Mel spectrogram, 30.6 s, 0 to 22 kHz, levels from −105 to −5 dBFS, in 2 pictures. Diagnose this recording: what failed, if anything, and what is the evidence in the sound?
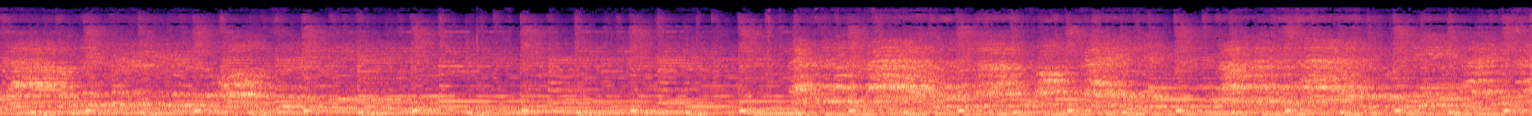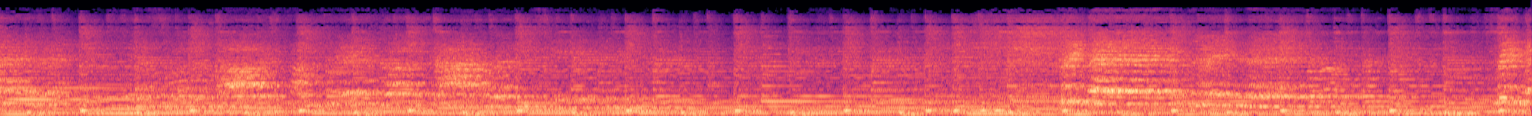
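Nothing failed, and the sound gives no evidence of any fault.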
